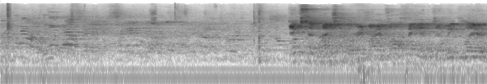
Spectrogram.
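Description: Gymnasium basketball game sound: voices and crowd chatter with a ball bouncing on the hardwood. About three and a half seconds in, a much louder burst of crowd noise.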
